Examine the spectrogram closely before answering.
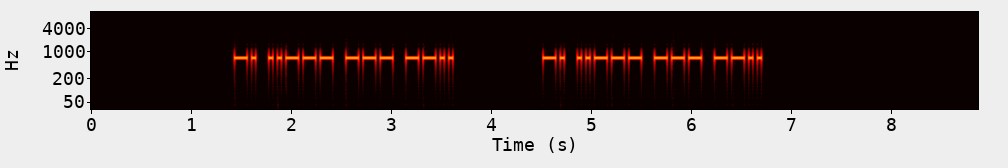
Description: Morse code, heard as a keyed tone, about 28 wpm, 700 Hz. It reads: N2OZ N2OZ
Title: USA Call Signs - 4 Characters - Repeated 2x - 28wpm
